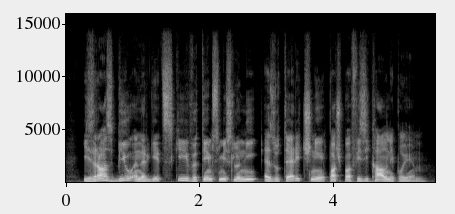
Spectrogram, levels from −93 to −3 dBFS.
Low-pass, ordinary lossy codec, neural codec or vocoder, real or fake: 14.4 kHz; none; vocoder, 44.1 kHz, 128 mel bands every 256 samples, BigVGAN v2; fake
